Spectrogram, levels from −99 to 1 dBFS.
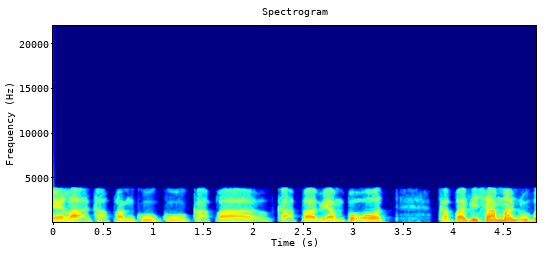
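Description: Nothing is technically wrong with this speech recording, which comes through a call path with the high end stopping at 4 kHz, just what you'd expect from a narrowband G.711-style codec.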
